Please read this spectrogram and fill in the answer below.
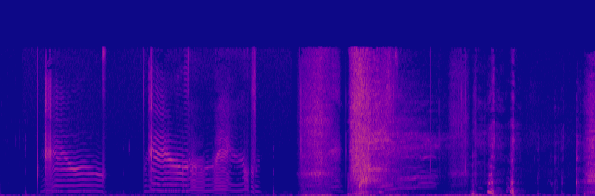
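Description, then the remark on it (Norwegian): A person imitates a kitten with two high, wavering meows in quick succession, clear, followed by breathy noises and what sounds like laughter. “Ok, hør nå. Dette er en kattunge.”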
